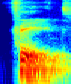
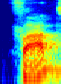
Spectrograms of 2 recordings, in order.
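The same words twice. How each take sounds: First: "fate" with the English ay vowel, falling; long A. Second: "fat" with a short open a. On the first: Teacher drills the long sound, ay in "fate". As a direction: say "fate" like the letter name A. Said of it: "c'est son son qui est long". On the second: Teacher drills the short sound, open a in "fat". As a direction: say "fat" with a French-style ah. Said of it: "c'est le son qui est court". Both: Shown as a demonstration.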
